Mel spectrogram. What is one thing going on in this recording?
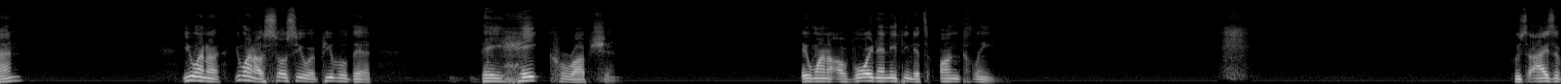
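A middle-aged man speaks with animation into a headset microphone, in bursts with pauses.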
